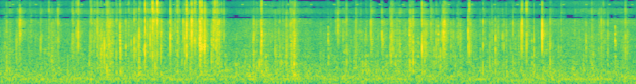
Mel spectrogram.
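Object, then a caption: Plastic-film-wrapped pack of paper tissues. Long painted nails tap and scratch on top of a plastic-film-wrapped stack of paper pocket tissue packets resting on a table. The result is continuous bright crinkling with dense rapid clicks and brief louder bursts.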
